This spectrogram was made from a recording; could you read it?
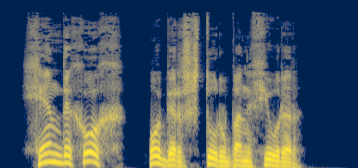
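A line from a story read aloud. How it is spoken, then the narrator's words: Tired. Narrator (Russian): устало сказал Горин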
